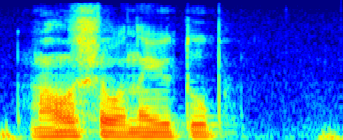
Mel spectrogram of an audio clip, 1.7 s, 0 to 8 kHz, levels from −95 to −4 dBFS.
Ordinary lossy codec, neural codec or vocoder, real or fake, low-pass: AAC, 32 kbps; none; real; 7.2 kHz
